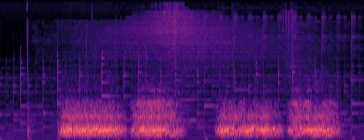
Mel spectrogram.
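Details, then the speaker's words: Tubular bronchial breath sounds: loud, harsh, hollow, high-pitched breathing with a pause between inspiration and expiration, heard over pneumonic consolidation or collapsed lung or lobe. "they are high pitched they are heard in the presence of pneumonic consolidation collapse lung or lobe"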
